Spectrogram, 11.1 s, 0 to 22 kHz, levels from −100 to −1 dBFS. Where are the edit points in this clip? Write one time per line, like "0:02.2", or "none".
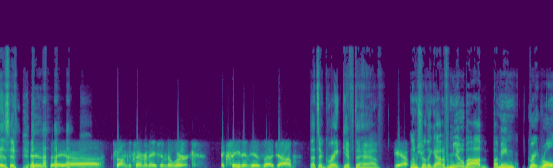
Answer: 0:02.3

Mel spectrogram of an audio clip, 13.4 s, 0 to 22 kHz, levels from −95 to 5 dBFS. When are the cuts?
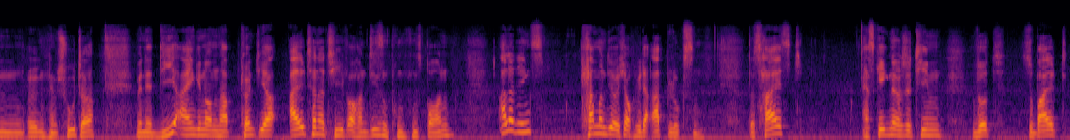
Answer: none

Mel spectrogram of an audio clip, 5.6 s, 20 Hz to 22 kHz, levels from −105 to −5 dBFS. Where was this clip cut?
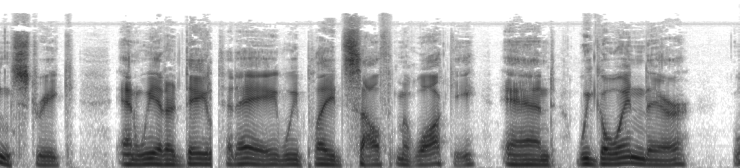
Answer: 0:01.6
0:03.7

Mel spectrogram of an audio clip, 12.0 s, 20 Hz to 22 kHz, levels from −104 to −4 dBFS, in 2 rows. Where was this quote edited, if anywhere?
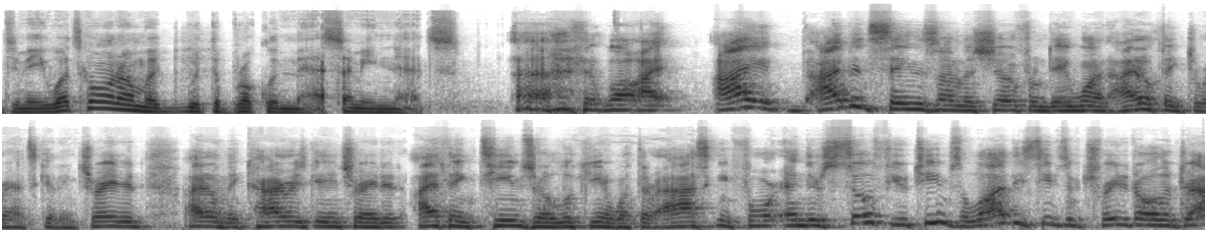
0:08.0

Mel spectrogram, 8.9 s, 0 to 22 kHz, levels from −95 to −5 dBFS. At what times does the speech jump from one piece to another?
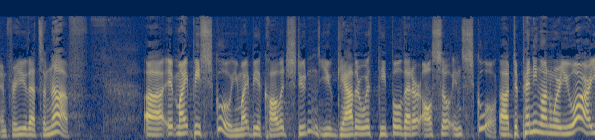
0:04.8
0:07.4

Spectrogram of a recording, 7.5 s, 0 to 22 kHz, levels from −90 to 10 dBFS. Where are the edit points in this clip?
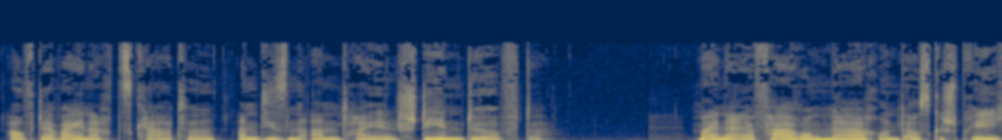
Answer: none

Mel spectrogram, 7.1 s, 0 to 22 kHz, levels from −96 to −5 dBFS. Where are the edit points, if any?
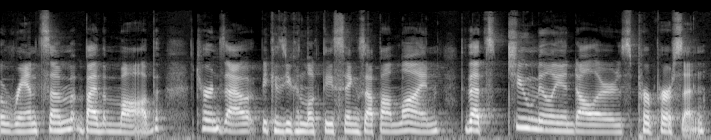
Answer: none

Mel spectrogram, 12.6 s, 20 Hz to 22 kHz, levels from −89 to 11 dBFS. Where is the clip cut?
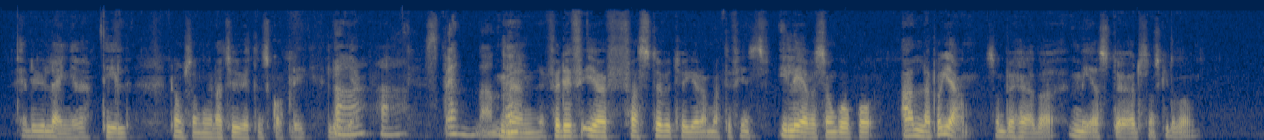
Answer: none

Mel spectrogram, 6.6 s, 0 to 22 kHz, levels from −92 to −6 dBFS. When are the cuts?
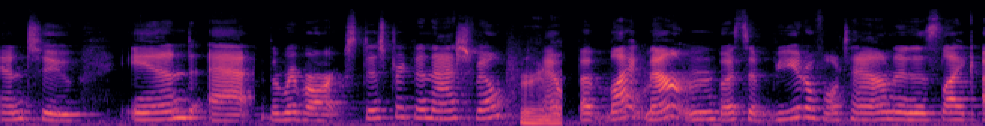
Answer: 0:01.7
0:03.7
0:04.8

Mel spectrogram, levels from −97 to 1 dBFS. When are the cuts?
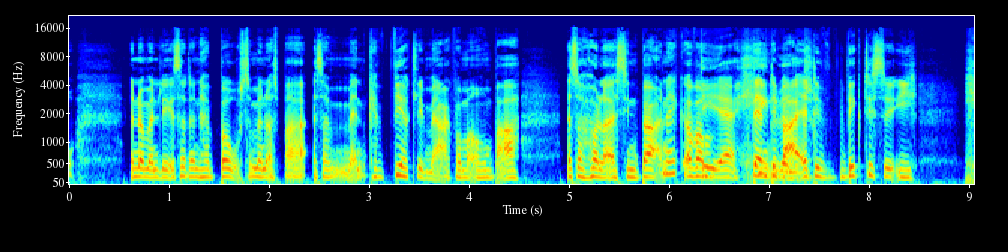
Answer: none

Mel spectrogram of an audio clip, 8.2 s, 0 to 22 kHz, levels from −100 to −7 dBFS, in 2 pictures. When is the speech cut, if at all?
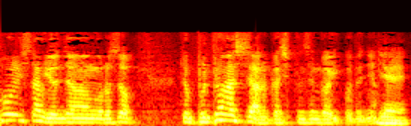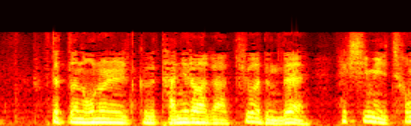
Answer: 0:04.4

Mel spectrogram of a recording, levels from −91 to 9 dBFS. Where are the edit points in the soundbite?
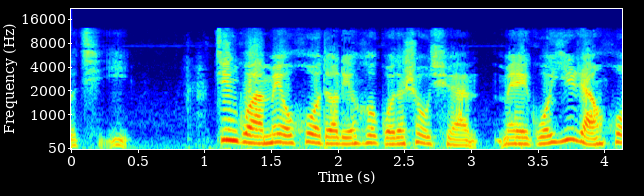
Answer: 0:00.9

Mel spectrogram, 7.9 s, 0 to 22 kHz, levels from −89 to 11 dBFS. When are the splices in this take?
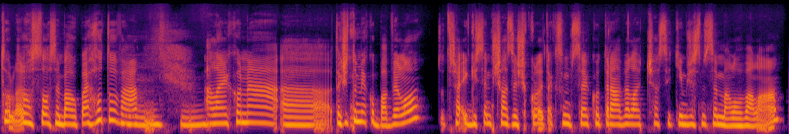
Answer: none

